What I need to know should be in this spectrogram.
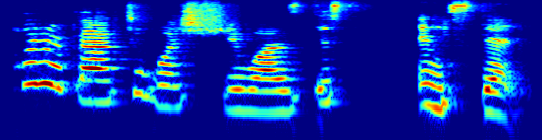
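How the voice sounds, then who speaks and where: A woman's voice: high voice, very animated, a little slow, pitched above the performer's own voice. A woman voicing an alarmed, blustering father in a read-aloud storybook, giving orders. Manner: commanding, alarmed. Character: alarmed blustering father, middle-aged man. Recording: dull lo-fi recording.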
